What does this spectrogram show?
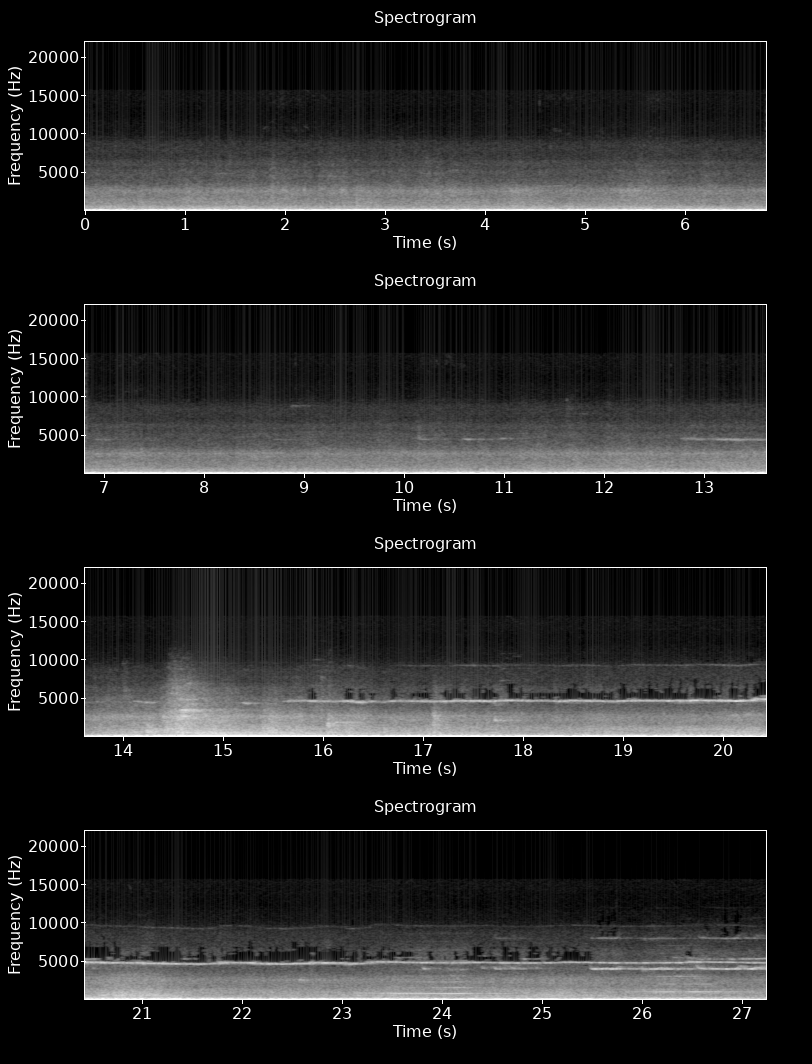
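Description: Freight train rolling past with a heavy low rumble. About halfway through comes a single loud clank, and then the wheels start squealing in a high steady tone that goes on while the rumble slowly fades.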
